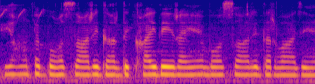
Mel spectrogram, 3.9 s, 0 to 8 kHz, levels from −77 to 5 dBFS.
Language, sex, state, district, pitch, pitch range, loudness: Hindi, female, Madhya Pradesh, Katni, 235 Hz, 230-240 Hz, -16 LUFS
